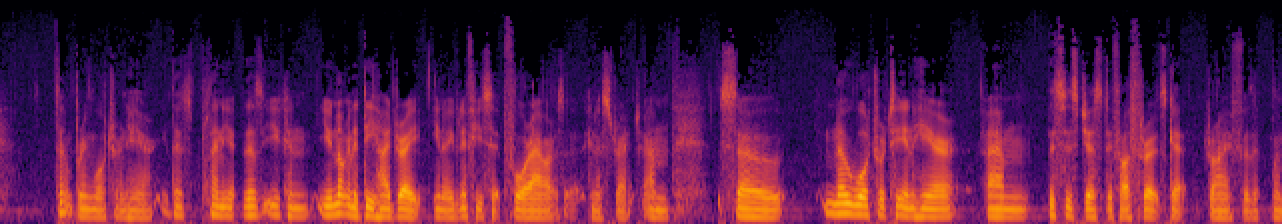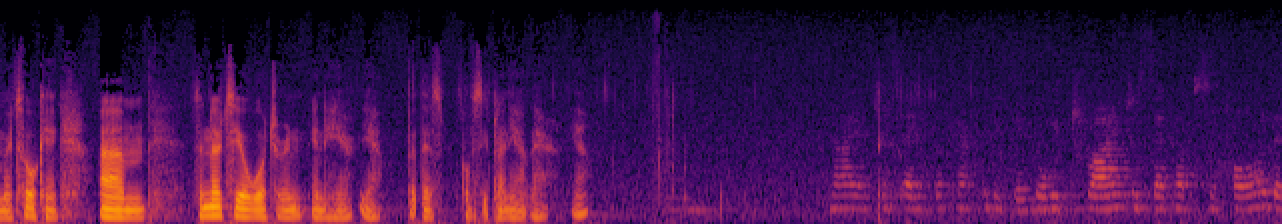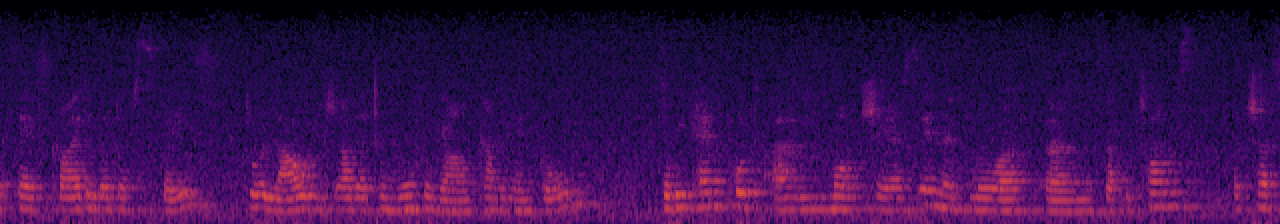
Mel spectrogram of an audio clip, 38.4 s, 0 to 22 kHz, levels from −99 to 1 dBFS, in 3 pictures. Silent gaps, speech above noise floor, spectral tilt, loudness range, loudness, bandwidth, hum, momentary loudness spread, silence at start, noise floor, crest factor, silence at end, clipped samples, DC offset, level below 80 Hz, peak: none; 36 dB; -7 dB/octave; 25 LU; -27 LUFS; 15 kHz; none; 27 LU; 0 s; -63 dBFS; 24 dB; 0.15 s; under 0.1%; under 0.1%; -54 dBFS; -6 dBFS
